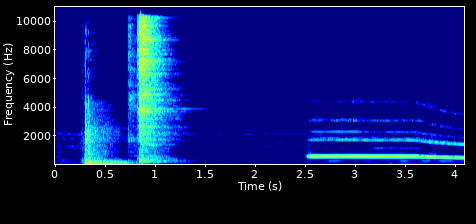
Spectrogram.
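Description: Two loud percussion strokes on a stage bass drum set-up, about half a second apart, the second brighter and more crash-like, ringing away within a second. After a short silence a held pitched note begins, steady at first and then sliding down near the end.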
